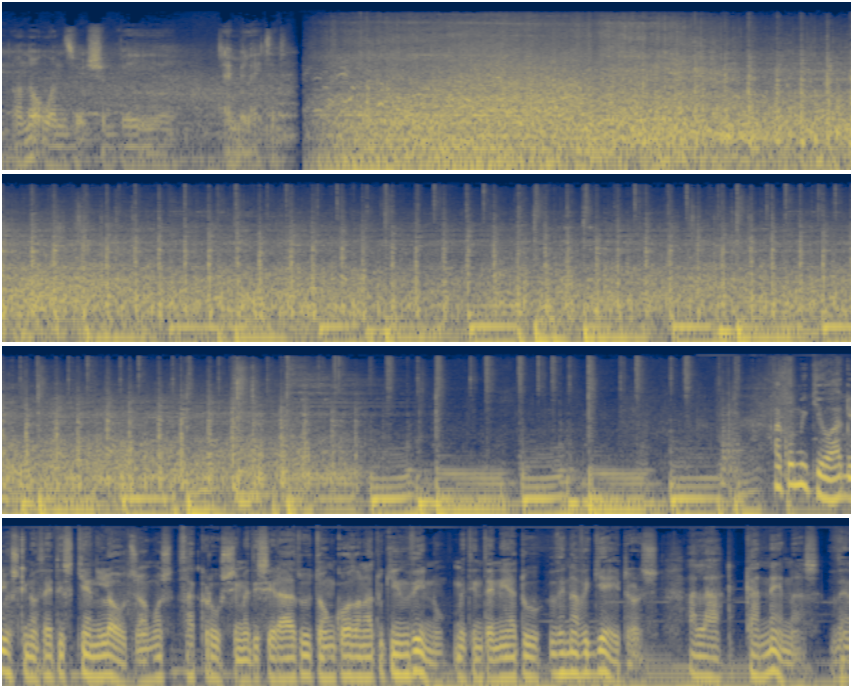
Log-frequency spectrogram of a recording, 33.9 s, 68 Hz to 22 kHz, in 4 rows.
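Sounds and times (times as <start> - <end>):
speech: 0.1 - 3.1, 24.8 - 33.9
deep continuous rumble of train: 1.9 - 24.6
train wheels clickety-clack on rails: 5.5 - 20.9.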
